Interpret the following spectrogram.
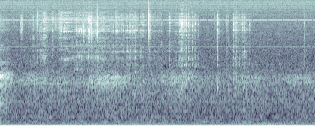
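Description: Faint scattered clicks and scratches of a glued length of scale-model tank track links being handled and worked off sticky tape, over a steady low hum.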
